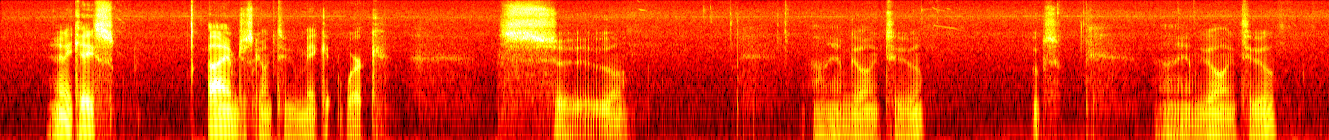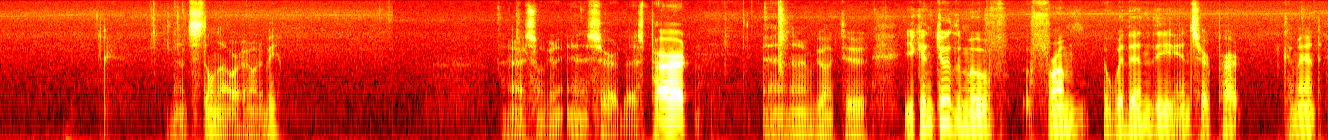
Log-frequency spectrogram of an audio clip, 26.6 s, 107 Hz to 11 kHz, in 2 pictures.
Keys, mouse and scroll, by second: 2.7-3.8 middle drag, 7.0 click, 7.8 alt+q, 9.2 click, 10.5 alt+q, 11.8 click, 14.9 alt+q, 17.1 click, 19.1 click, 20.5 middle click, 22.0 click, 23.1 scroll up 1, 24.1 scroll up 1, 26.3 click.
